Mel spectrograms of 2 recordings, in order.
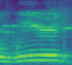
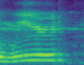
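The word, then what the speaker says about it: wyrd: This is like a weird faded type.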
